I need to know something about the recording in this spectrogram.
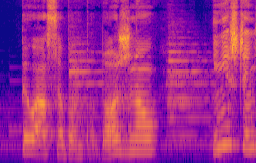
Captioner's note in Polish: bicie dzwonu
